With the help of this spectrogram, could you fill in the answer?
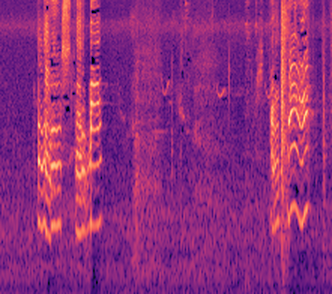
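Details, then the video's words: Ten-month-old male red-collared rainbow lorikeet kept as a pet, talking: two quick wavering voiced syllables, a faint murmur, then a louder rising and falling throaty phrase with a harsh edge, over a quiet indoor background. "Talking lorikeet"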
